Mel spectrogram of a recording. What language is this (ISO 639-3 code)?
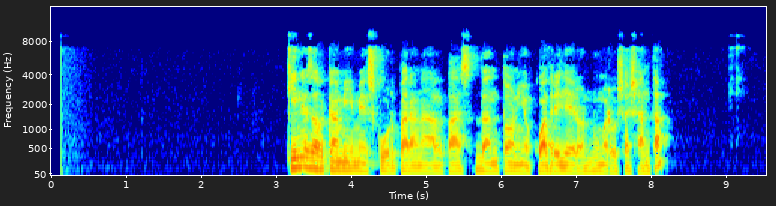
cat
